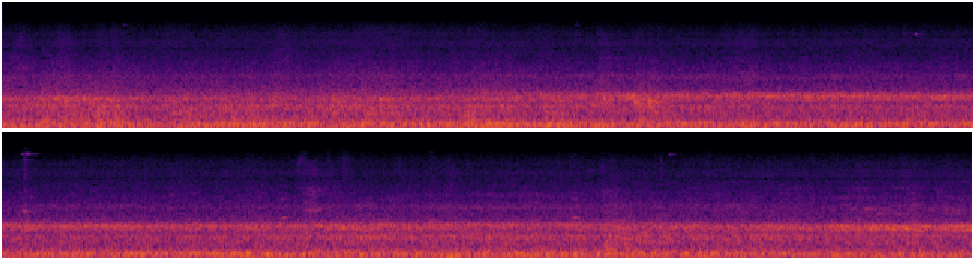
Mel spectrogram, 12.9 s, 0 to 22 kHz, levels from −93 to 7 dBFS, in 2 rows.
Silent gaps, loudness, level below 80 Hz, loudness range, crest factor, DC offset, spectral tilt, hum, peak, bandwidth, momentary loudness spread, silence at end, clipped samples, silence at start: none; -37 LUFS; -42 dBFS; 1 LU; 14 dB; under 0.1%; -7.5 dB/octave; none; -22 dBFS; 12.5 kHz; 2 LU; 0 s; under 0.1%; 0 s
